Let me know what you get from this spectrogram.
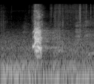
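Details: Dog confronting a squirrel: a single sharp, loud bark in the middle, followed by a fainter short yip at the end, over low background rumble.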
